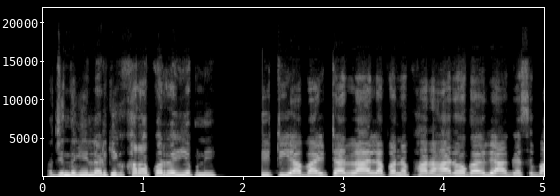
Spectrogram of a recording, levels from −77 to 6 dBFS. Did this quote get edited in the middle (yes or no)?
yes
